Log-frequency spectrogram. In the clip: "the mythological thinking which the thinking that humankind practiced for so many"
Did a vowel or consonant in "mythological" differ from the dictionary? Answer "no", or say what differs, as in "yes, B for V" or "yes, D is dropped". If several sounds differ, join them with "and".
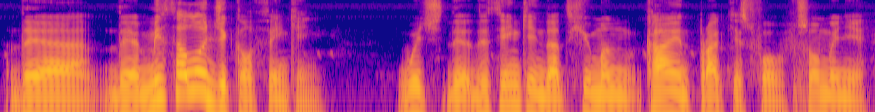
no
